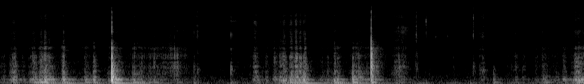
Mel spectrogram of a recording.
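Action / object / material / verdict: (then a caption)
scrape / plaster block scraped with a small metal tool / plaster / none. A small metal chisel scrapes at a small solid plaster fossil excavation block, breaking off plaster chunks. Soft, dry, uneven scratching comes in short bursts, broken by two sharper cracks as pieces snap away. The sound is muffled and low-to-mid heavy, with very little brightness.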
